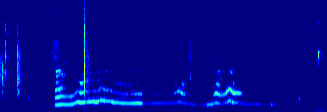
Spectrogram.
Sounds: Sigh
